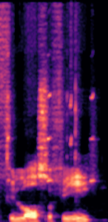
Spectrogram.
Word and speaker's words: philosophy: Now if the word ends with the suffix, and what's the suffix? PHY is the suffix, then the main or primary stress falls on antepenultimate syllable, that's third to the last syllable.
